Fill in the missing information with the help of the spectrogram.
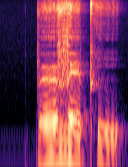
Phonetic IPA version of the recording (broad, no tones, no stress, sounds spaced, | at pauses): p œ v ɛ pʰ ĩ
